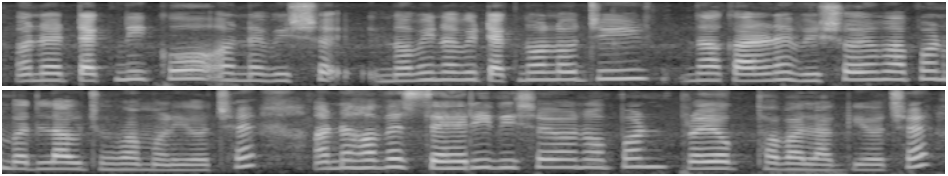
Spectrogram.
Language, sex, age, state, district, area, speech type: Gujarati, female, 18-30, Gujarat, Junagadh, urban, spontaneous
